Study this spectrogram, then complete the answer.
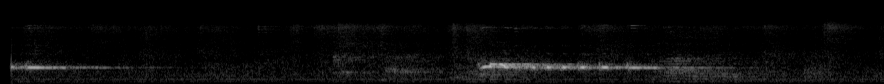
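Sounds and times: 
Bangkok-type zebra dove cooing song: 0:00.1 - 0:01.2, 0:04.8 - 0:07.0
faint steady hum: 0:00.1 - 0:08.8.

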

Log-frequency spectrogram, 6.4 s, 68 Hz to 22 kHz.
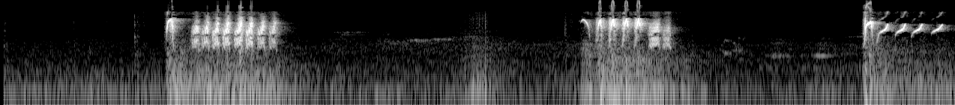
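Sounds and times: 
cinereous tit singing high chattering notes and descending whistles: 0:01.1 - 0:03.2, 0:03.8 - 0:06.3.

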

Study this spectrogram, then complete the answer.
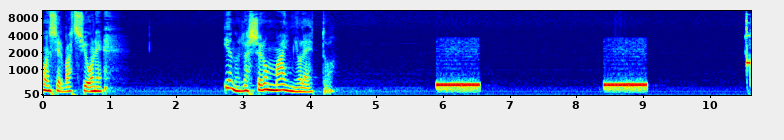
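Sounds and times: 
speech: 0:00.0 - 0:01.1, 0:02.7 - 0:04.4
telephone answering machine ringing tones: 0:05.9 - 0:06.6, 0:08.4 - 0:09.1.

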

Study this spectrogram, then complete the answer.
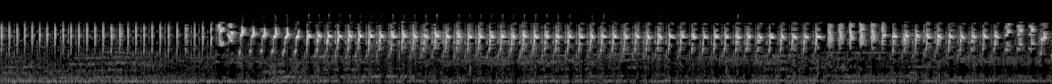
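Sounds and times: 
Java sparrow song: 0:00.0 - 0:10.5.

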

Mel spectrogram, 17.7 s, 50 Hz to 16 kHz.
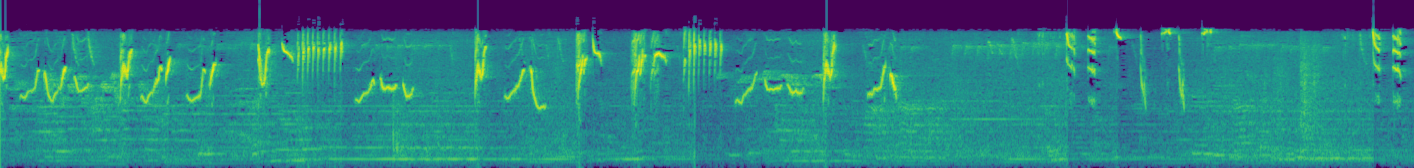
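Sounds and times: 
Orange-headed thrush singing: 0:00.0 - 0:17.6.

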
